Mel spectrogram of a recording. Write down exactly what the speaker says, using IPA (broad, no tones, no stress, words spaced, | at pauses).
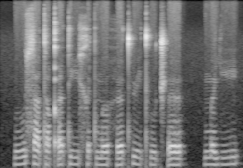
u satəqʼit̪i xətmɤhə t̪ʰʉi̯t̪ʰut͡ʃʼə | məji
